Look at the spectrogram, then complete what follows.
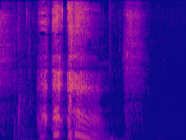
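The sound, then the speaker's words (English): A man with mucus in his throat clears it with a thick, phlegmy rasp, a couple of quick harsh bursts trailing into a low guttural rumble, fairly loud. “Shit, hopefully I don't do that the entire episode. I got muckles, dude. I got to blow my nose.”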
